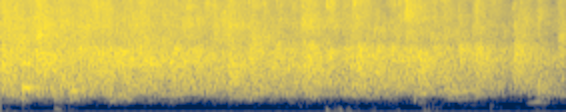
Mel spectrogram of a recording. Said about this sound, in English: So I think you should give them a round of applause for being willing to talk about it.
